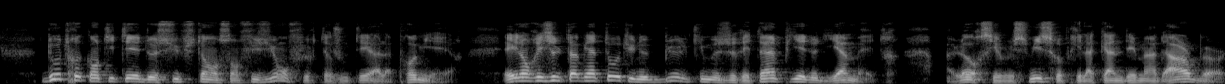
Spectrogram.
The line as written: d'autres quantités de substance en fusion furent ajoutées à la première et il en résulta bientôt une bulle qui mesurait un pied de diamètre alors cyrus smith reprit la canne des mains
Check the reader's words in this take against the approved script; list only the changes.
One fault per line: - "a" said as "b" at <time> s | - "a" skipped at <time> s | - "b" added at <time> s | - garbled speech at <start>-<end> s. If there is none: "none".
none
